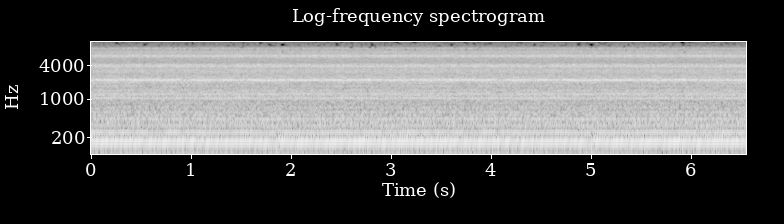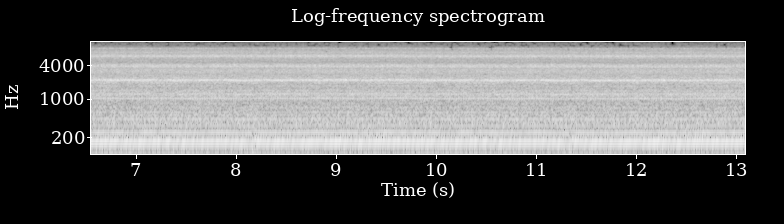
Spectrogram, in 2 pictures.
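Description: A motorboat engine drones steadily at high speed.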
